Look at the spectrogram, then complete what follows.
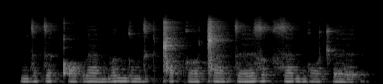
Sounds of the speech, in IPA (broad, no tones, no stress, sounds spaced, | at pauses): n d æ t ɛ ɡ qʼ ɔː ʔ l æː m b ʌ l n d ɔ n d æ k ǁ ɒ ʔ k ʌː ǁ æː d t ɛː z ʌː k s æ ɡ ŋ ɡ ɔː t͡ʃʼ ɛː ʔ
